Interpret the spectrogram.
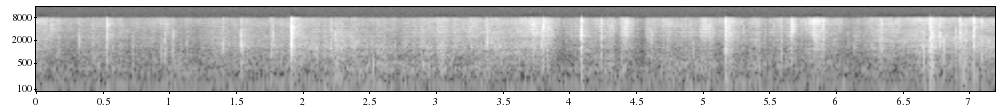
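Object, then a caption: Kraft paper bag. Fingers crinkle and scratch the top edge of a small, empty brown kraft paper bag lying flat. Quiet, dry crinkling and papery rustle run throughout, broken by sharp, bright crackles and ticks.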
